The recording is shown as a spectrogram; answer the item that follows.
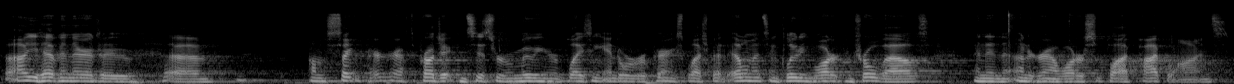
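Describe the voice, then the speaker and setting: Council guy with a creaky voice asking casual questions, really echoey hall. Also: fairly high pitch, fairly even intonation, fairly quick, a bit bright. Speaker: city council member. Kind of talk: casual questioning in a public meeting. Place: large indoor council chamber. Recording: echoey hall, faint background noise.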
